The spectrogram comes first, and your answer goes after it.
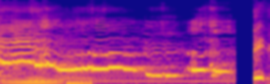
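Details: Music only: a melodic, yodel-like singing voice over instrumental accompaniment, with no animal sound heard.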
